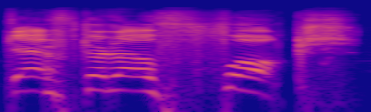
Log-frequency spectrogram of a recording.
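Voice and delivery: dwarf crying for the fox's death; shouting Bunce. A narrator's reading. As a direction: scream it like a war cry. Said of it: "shouted Bunce".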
